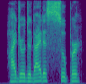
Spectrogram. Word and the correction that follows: hidradenitis suppurativa: Suppurativa. – Suppurativa. Hidradenitis suppurativa.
